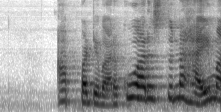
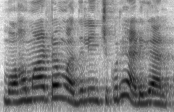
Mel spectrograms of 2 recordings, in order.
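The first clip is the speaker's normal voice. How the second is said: ordinary delivery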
